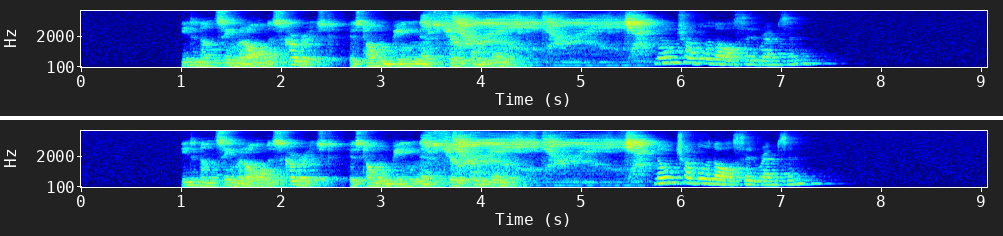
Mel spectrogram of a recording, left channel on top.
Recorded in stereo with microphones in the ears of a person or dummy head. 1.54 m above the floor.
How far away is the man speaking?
About 1.5 m.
